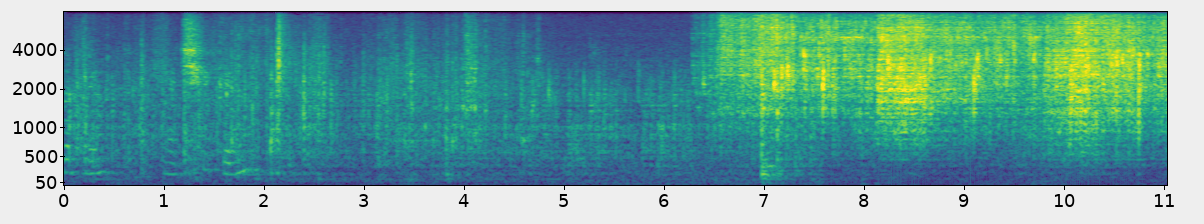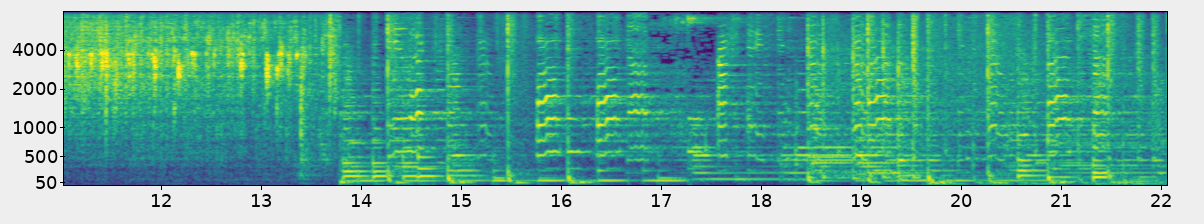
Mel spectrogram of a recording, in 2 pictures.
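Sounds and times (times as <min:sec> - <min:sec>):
chicken sizzling in hot oil: 0:05.9 - 0:13.8
music: 0:13.8 - 0:22.0.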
